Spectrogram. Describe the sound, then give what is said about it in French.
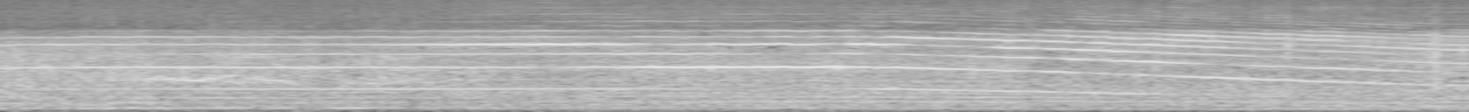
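A loud police car siren wails continuously during a chase, its harmonic tones sliding downward near the end as if the car passes by, over a steady rumble of engine and road noise. “La voiture de police continue à les poursuivre.”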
